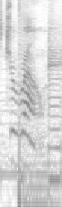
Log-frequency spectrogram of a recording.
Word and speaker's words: Jerome: That's But it's Jerome like the parachute.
